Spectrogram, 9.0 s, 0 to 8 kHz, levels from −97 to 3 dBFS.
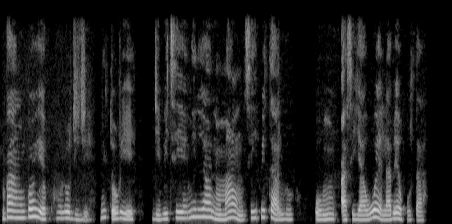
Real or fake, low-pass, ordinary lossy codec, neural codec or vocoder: real; 7.2 kHz; none; none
